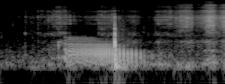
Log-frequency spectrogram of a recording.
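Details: Stomach growling (borborygmi): a rising, bubbling gurgle with rapid fluttering pulses lasting about a second.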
